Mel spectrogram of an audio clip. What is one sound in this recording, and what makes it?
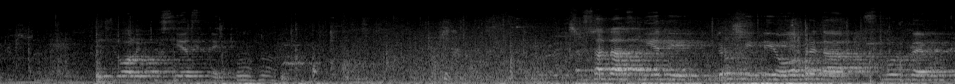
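A congregation sings together in an echoing hall.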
